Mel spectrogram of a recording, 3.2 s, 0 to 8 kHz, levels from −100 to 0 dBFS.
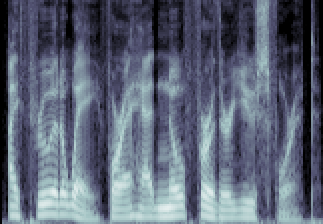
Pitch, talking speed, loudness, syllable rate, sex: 110 Hz, 220 wpm, -16 LUFS, 4.9 syllables/s, male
